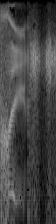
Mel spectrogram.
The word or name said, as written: priests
